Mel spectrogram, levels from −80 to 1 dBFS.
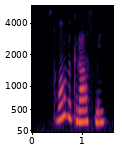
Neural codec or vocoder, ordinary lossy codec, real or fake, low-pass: codec, 16 kHz, 1.1 kbps, Voila-Tokenizer; AAC, 32 kbps; fake; 5.4 kHz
